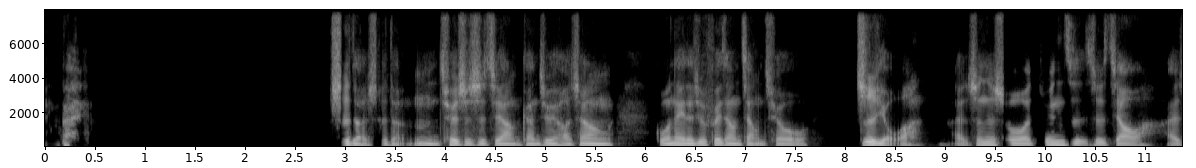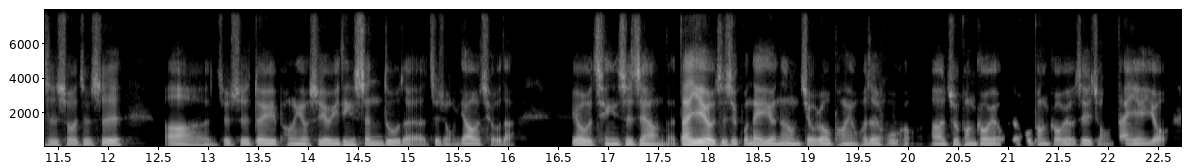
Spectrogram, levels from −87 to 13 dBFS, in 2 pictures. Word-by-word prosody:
哎。 - - -7 2.4
是 - - +2
的 - - +1
是 - - -7
的， - - -6
嗯， 100 -3 0
确 135 +7 +4
实 105 -3 +1
是 100 0 +1
这 100 - 0
样， 95 0 +2
感 95 -3 -1
觉 100 +1 +2
好 100 -1 -1
像 95 -1 +2 0.4
国 105 0 +2
内 115 0 +5
的 100 - +5
就 110 +2 +2
非 110 +1 +2
常 100 -2 +2
讲 - - -2
究 95 0 -3 0.5
挚 150 -6 +7
友 95 - +4
啊。 95 +4 -6 0.3
还 - - -6
甚 130 -1 0
至 120 - +3
说 105 -1 +2
君 125 +5 +1
子 105 -7 -2
之 105 -1 -2
交 100 -1 +1
啊， 100 - -7 0.2
还 105 -2 -5
是 110 0 -6
说 105 -1 -2
就 105 +1 -5
是 100 -2 0 0.4
呃， 95 +1 -2
就 105 - -8
是 105 -1 -4
对 100 -1 +2
朋 100 +1 -5
友 95 - -1
是 115 - -2
有 100 -3 +2
一 95 - 0
定 115 0 -2
深 115 +1 0
度 115 -3 -1
的 - - -6
这 - - -6
种 - - -11
要 100 +1 0
求 100 - -8
的， - - -11 0.5
友 95 -4 +3
情 95 +1 -2
是 105 0 0
这 100 - +1
样 90 -1 -1
的。 - - -11
但 135 -1 +8
也 120 - +12
有 115 -4 +9
就 110 - -3
是 115 +1 -1
国 100 - -4
内 120 +2 +2
也 - - +1
有 100 - +2
那 105 - 0
种 100 -2 0
酒 95 - -2
肉 100 0 +1
朋 100 0 -5
友， 95 - -4
或 105 +1 -8
者 105 -2 -1
狐 100 0 -9
朋 95 - -13 0.2
呃， 100 0 -4
猪 110 - -4
朋 105 0 -4
狗 95 -1 0
友、 95 - -2 0.2
狐 - - -7
朋 105 - -6
狗 95 0 -3
友 90 - -4
这 95 +1 -2
种， - - -11
但 115 -1 -4
也 95 -1 -3
有。 100 -1 -4
100 Hz, 255 characters per minute, -23 LUFS, 95-110 Hz, 2.4 s, 也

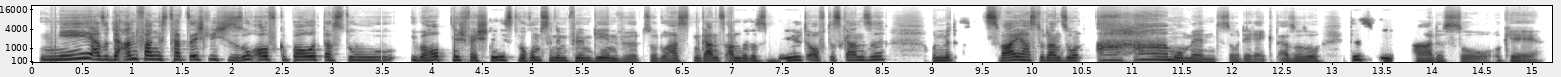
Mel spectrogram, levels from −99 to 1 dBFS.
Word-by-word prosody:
Ne, 250 +8 +3
also, 235 -1 +3
der 240 +2 +3
Anfang 255 0 +5
ist 235 -1 -3
tatsächlich 230 0 +1
so 195 +6 -1
aufgebaut, 225 0 +3
dass 200 -4 +1
du 190 - -3
überhaupt 210 +3 +1
nicht 210 -3 +1
verstehst, 190 0 +1
worum's 180 +2 +1
in 175 - -1
dem 165 -1 -1
Film 170 +2 -1
gehen 170 -5 +1
wird. 120 -1 -9
So, 130 - -7
du 145 +3 -5
hast 165 0 -3
'n 160 - -3
ganz 160 +1 +2
anderes 155 -3 -1
Bild 165 +9 0
auf 185 - -1
das 190 -2 0
Ganze 200 +3 0 0.5
und 170 0 -2
mit 180 +1 -1 0.3
2 185 +5 +6
hast 195 -1 0
du - - -3
dann 180 -1 +1
so 175 +1 +1
'n - - -16
Aha-Moment 180 - -1
so 130 0 -9
direkt. 120 -2 -12
Also, 130 +3 -5
so, 145 0 -3 0.3
deswegen 210 -9 +1 0.2
war 130 -1 -2
das 125 0 -4
so, 115 -1 -7
okay. 130 -5 -7
185 Hz, 185 wpm, -21 LUFS, 150-215 Hz, 0.5 s, 2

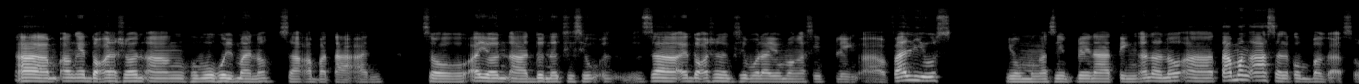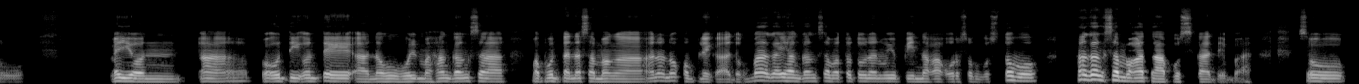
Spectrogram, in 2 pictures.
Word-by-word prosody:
um, 150 -1 +7
ang 155 0 +2
edukasyon 150 0 +2
ang 145 -1 0 0.2
humuhulma 140 -2 +2
'no, 140 +1 -4
sa 125 -2 -3
kabataan. 120 -1 -5 0.4
So, 130 -2 -1
ayun, 145 -3 +3
ah, 135 -1 +2
do'n 140 0 -1
nagsisi 140 0 -6 0.5
sa 145 +2 +4
edukasyon 150 0 -1
nagsimula 140 -1 -3
yung 130 0 -5
mga 130 0 -5
simpleng, 125 -2 -11
ah, 115 - -7
values, 180 0 +2 0.5
yung 130 0 -2
mga 130 0 -4
simple 140 +1 -3
nating 135 0 0
ano, 155 +1 +1
'no, 170 +3 +1
ah, 150 -2 0
tamang 205 +4 +4
asal, 185 -6 +1
kumbaga. 135 -2 -5
So, - - -16 0.9
ayun, 135 -4 +2 0.2
ah, 135 - -2
paunti-unti, 145 0 +1
ah, 125 -1 0
nahuhulma 135 0 -1
hanggang 145 +1 0
sa 135 -3 +1 0.3
mapunta 140 +1 0
na 140 - +2
sa 145 - -1
mga 130 -1 0
ano 155 +3 -1
'no, 170 +1 -2
komplikadong 130 -4 -4
bagay, 170 -2 +3
hanggang 150 0 0
sa 155 +2 -3
matutunan 145 0 -2
mo 140 - -3
yung 140 -1 -4
pinaka 135 -1 -2
kursong 130 -1 -8
gusto 120 +10 -4
mo, 160 -1 +3 0.5
hanggang 225 -2 +7
sa 195 0 +6
makatapos 145 -5 +2
ka, 125 -1 +1
'di - - -11
ba? - - -13 0.5
So 140 -2 -1
140 Hz, 140 wpm, -24 LUFS, 130-150 Hz, 0.9 s, um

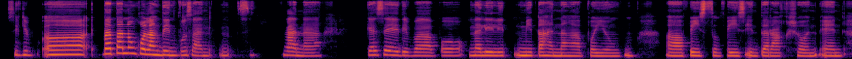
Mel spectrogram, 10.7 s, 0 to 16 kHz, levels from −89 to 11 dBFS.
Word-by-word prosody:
Sige, 255 -2 -6
ah, 280 -1 +4 0.2
tatanong 360 +2 +7
ko 330 - +1
lang 280 -4 +7
din 250 -2 +1
po 245 +1 -4
sana 220 -3 -2 0.4
s 255 - -1 0.4
sana, 205 -4 -2 0.6
kasi 260 -1 0
di 230 - -4
ba 215 -1 -5
po 215 0 -9
nalilimitahan 220 -1 0
na 205 - -1
nga 200 - -3
po 205 - -11
yung, 195 0 -7 0.6
ah, 205 -1 +1
face 215 -1 +5
to 215 -2 -3
face 210 -1 +1
interaction 200 0 -4
and 200 -2 -2
220 Hz, 140 wpm, -25 LUFS, 205-255 Hz, 0.6 s, tatanong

